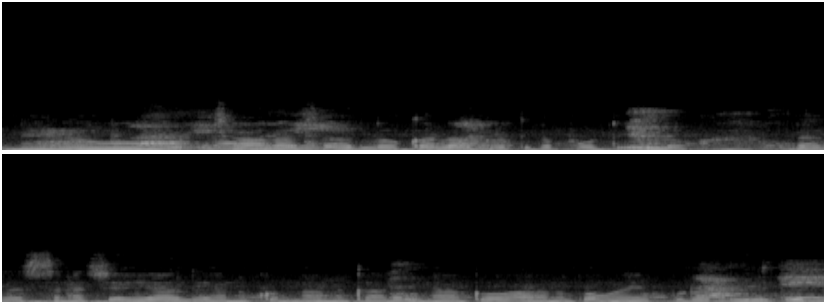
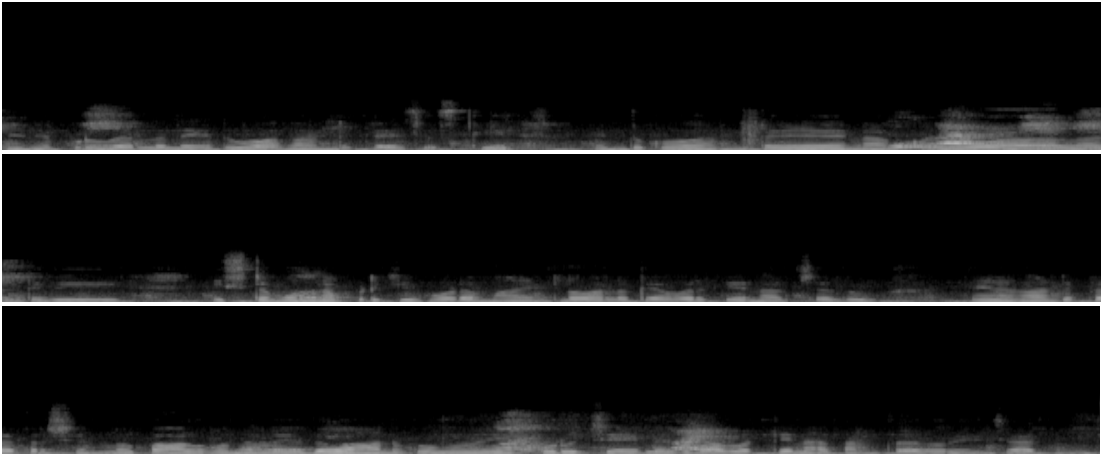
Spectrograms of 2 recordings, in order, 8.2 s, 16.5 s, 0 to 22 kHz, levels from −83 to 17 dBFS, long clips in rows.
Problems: constant background noise, background conversations at intervals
